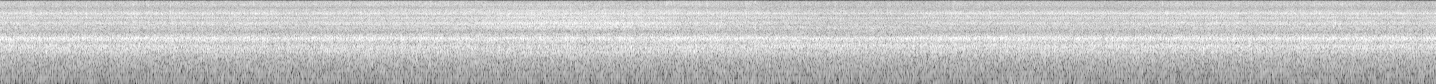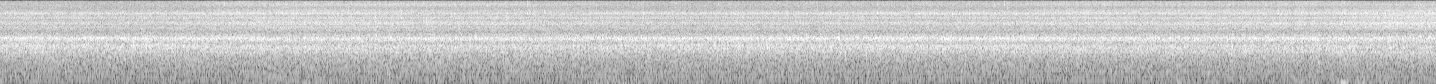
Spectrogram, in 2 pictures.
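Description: Steady rush of a river's riffles and rapids. A single brief knock sounds near the end.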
